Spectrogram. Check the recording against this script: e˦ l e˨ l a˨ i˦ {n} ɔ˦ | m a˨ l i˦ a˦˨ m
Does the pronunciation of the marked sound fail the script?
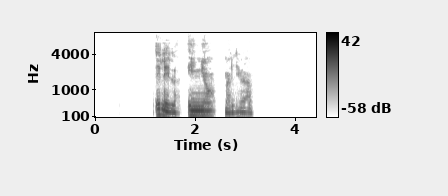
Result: yes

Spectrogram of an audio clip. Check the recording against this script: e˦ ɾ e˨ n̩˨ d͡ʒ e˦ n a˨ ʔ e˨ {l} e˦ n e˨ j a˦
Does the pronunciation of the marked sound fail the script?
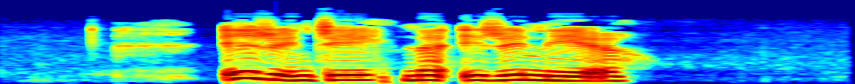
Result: yes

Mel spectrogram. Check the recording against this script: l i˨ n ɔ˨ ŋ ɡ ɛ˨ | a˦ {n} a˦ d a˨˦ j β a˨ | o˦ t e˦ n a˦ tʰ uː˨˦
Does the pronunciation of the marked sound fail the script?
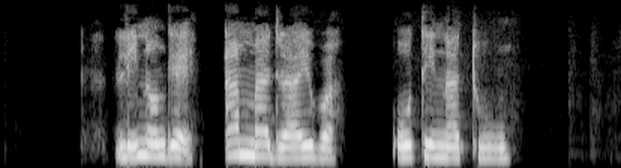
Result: yes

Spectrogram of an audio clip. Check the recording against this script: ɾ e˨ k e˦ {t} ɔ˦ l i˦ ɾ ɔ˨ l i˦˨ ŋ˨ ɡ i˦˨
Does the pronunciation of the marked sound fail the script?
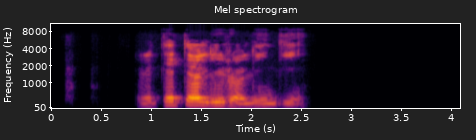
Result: no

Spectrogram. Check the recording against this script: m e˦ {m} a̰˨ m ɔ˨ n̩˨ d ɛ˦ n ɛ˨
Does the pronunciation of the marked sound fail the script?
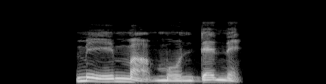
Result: no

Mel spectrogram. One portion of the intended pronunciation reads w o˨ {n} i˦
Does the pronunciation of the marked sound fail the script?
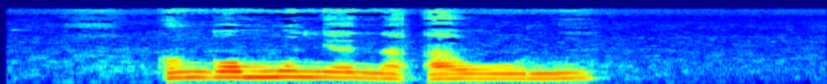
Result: no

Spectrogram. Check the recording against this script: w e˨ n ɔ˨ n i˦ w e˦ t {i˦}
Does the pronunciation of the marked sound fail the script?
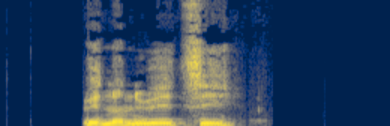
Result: no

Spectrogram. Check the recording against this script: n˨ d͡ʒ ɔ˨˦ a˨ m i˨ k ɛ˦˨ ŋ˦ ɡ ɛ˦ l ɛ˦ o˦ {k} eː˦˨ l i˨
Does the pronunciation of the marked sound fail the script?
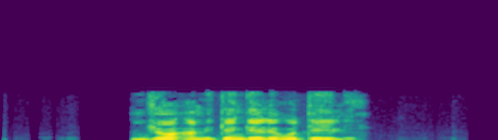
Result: yes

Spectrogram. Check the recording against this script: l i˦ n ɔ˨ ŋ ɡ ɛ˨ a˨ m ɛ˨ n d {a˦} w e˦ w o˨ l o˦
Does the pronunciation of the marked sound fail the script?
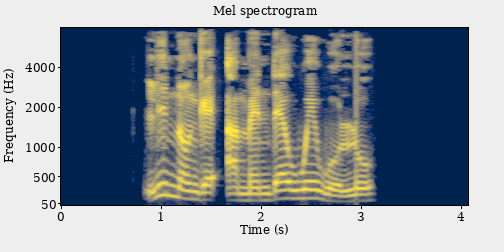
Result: yes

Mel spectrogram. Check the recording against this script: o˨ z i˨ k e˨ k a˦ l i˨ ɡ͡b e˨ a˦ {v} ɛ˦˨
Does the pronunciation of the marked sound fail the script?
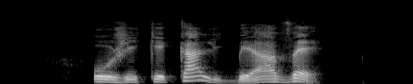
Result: no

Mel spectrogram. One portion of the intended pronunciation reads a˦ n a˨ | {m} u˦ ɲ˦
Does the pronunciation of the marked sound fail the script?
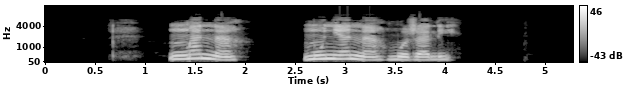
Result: no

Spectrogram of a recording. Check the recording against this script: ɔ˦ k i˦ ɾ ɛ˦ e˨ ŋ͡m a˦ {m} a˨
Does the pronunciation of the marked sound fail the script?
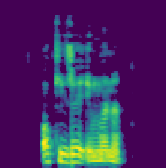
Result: yes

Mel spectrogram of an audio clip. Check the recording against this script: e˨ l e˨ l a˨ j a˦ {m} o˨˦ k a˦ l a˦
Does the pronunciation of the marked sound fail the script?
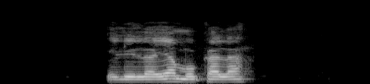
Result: no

